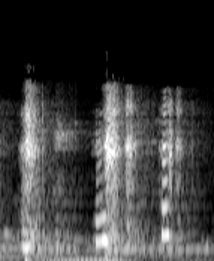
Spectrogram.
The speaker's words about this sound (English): Gesundheit. You're not catching cold. Oh, no. It's the sun. It always does that to me. I always sneeze exactly twice, and then I'm all through.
